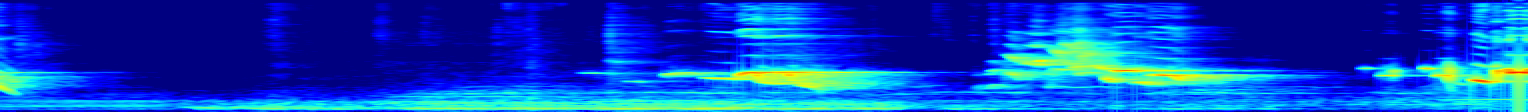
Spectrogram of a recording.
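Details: Black-naped oriole from Sumbawa, used to coax other orioles into singing: a whistled phrase, then a harsh nasal squawk series and a few sharp notes, with a faint low hum underneath.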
